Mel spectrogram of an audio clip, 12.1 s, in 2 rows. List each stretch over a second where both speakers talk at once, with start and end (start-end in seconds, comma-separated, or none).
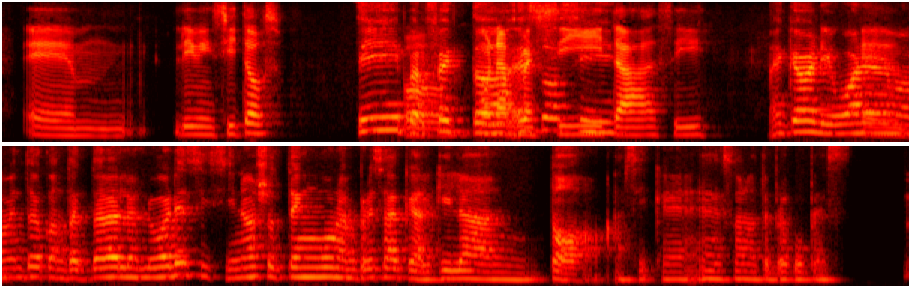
2.5-4.2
